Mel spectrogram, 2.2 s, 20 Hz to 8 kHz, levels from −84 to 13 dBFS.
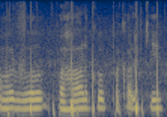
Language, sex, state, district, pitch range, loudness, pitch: Hindi, male, Uttar Pradesh, Lucknow, 165-175 Hz, -18 LUFS, 170 Hz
